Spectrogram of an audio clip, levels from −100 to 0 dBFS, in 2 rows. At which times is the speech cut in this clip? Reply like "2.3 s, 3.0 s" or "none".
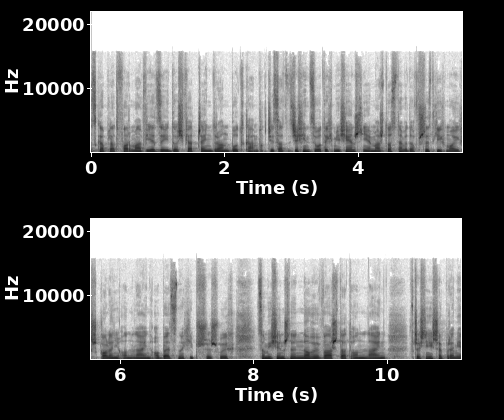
none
